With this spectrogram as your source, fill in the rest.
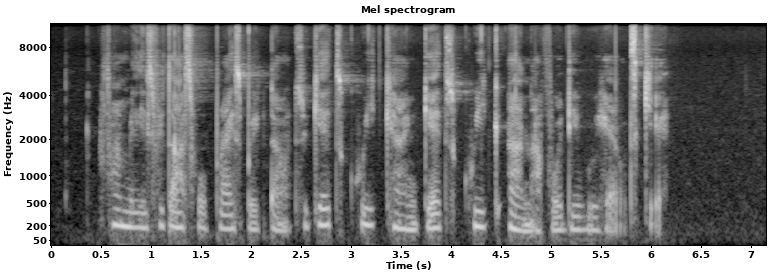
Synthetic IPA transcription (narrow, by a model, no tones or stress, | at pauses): familisfitasfɔpʰɹaɪsb̥ɹek̚dãʊ̃ntʰuɡɛtkʰwikʰãnɡɛtkʰwikãna̰fɔdewihɛ̰lˠθkʰɛ̰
